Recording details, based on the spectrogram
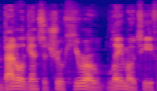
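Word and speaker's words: leitmotif: against a true hero lay motif. I think it's a light motif. I It's I don't know this stuff. I I think light motif is the correct way to say it.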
